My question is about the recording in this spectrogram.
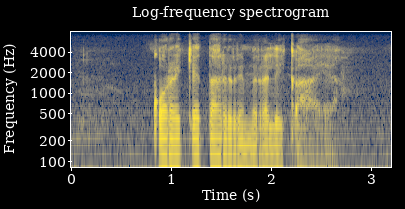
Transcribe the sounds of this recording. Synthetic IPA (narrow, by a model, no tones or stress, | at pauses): kʼɔɾɛkɛtaririmiralɪkaːja̰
